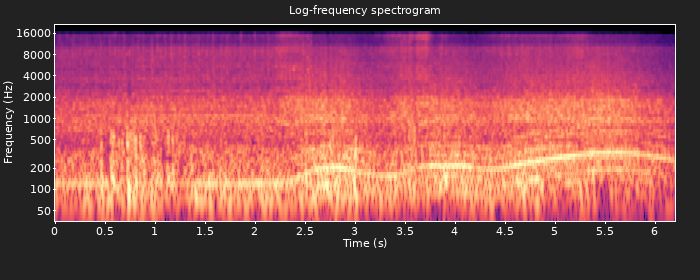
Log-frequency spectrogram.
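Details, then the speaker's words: 1969 Mercury Cougar 428 Cobra Jet V8 just after carburetor reinstalled with choke set; even burble with gentle rev swings on fast idle, no knocks or misfires, a small leak noted; running like a top, normal. "got it fired up we've got a little leak back here but I'll handle it play it top running like a top"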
